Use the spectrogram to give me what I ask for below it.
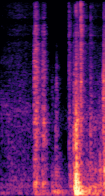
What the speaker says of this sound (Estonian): ukse saad ka kinni panna, kui lähed siia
